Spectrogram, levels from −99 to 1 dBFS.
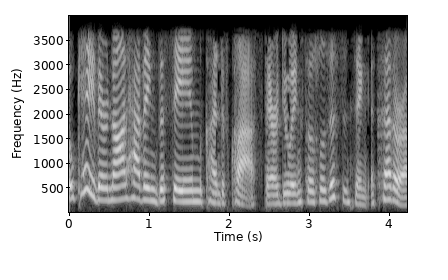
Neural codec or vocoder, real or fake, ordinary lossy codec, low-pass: none; real; AAC, 24 kbps; 3.6 kHz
